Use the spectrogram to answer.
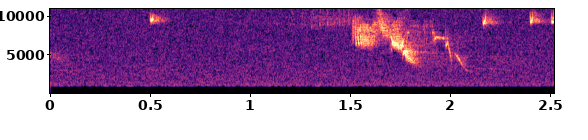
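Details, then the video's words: Blue-black Grassquit, Tiziu Mateiro song style, recorded live for training. Quiet at first with one faint high tick, then a single bright buzzy phrase sliding downward, followed by a few thin clicks. "TIZIU MATEIRO CANTANDO PARA TREINAMENTO DE FIBRA"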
